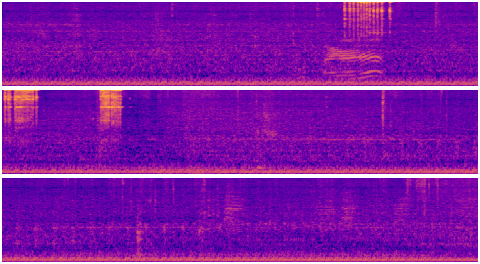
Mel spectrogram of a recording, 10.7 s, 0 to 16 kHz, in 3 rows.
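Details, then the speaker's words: Chevrolet Tahoe, long family-owned, after exhaust, intake and computer tune; deep steady even V8 burble at idle with keys jingling nearby, no misses or knocks; running good. "We'll take it for a ride here in a minute and see how it does, but it sounds like it's running good."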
